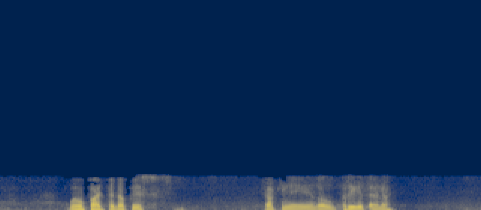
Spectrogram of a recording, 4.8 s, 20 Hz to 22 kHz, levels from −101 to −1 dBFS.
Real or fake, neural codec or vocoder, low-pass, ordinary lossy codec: fake; codec, 16 kHz, 1.1 kbps, Voila-Tokenizer; 3.6 kHz; MP3, 24 kbps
